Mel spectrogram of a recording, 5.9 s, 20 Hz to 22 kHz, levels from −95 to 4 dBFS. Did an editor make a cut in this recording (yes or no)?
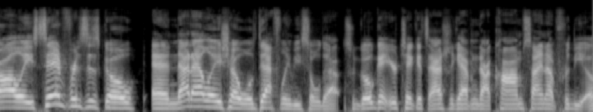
no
